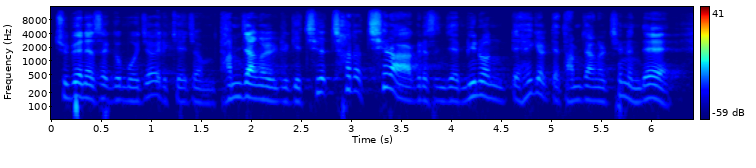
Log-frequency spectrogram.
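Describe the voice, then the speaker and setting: A man's voice: medium pitch, brisk, vocal fry. A middle-aged male pastor preaching a sermon, calling out to his congregation and pressing each point with dramatic emphasis. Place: church sanctuary. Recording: long church reverb.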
